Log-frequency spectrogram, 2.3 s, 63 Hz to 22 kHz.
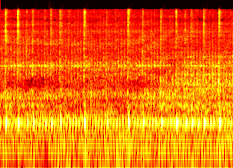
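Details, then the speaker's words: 1998 Kawasaki KX250 two-stroke dirt bike, earlier no-start after a crash with low spark, now kicked over at the track with new oil: crisp even buzz, steady firing pulses, no misses or knocks; running clean and healthy. "Alright, at the track, she's running good. I just kicked her."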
